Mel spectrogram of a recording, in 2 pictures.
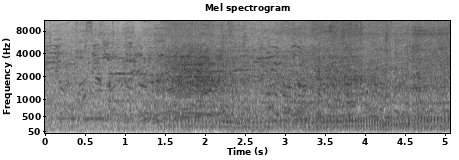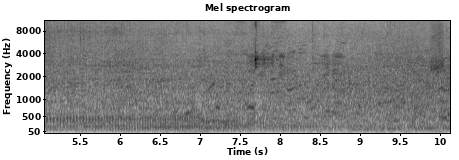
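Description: Street crowd chatter with a motor vehicle engine running underneath, swelling over the first few seconds and easing off a little toward the end.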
